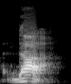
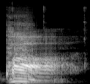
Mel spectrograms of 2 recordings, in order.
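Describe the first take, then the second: First: The first consonant is voiced, with vocal buzz. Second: The first consonant is voiceless, without vocal buzz. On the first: "유성음, 울림 소리를 해줘야 돼요" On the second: "무성음으로 다"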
